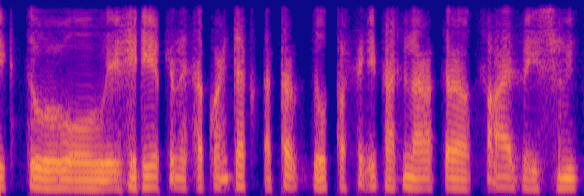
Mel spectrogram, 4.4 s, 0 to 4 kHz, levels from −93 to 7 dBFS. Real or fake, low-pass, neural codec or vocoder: fake; 3.6 kHz; codec, 16 kHz, 0.5 kbps, FreqCodec, larger model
